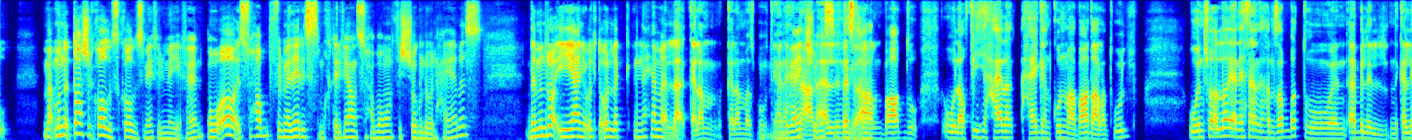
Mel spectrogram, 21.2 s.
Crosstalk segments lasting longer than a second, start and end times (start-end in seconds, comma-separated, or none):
11.4-13.1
